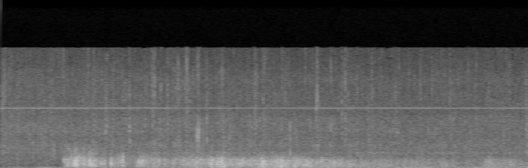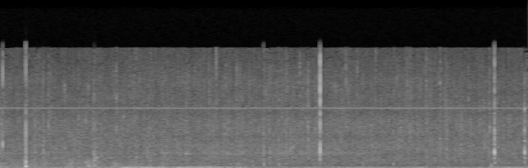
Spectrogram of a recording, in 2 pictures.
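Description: Thunder: a sudden clap about a second in that rumbles on and fades over several seconds, with scattered sharp ticks of falling drops throughout.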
